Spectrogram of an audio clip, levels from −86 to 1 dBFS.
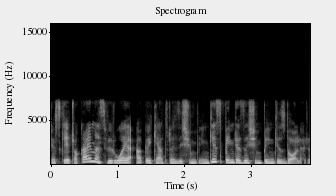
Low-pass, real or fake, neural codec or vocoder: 7.2 kHz; fake; codec, 16 kHz, 4 kbps, X-Codec, HuBERT features, trained on general audio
